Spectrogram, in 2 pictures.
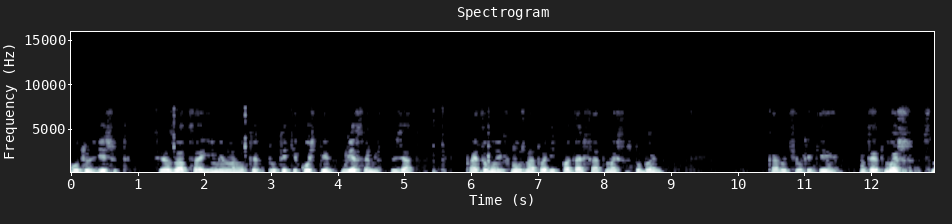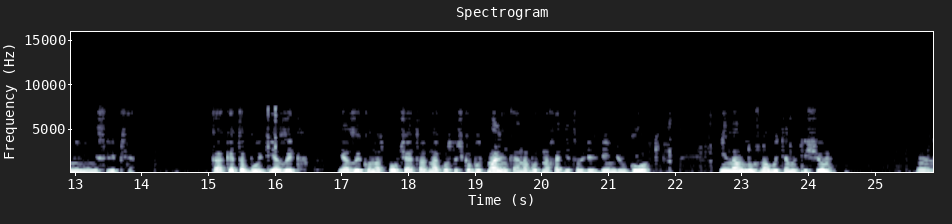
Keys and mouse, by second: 1.6 click, 5.6 shift+middle click, 25.4 click, 25.6 e.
